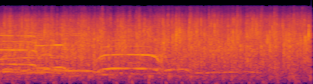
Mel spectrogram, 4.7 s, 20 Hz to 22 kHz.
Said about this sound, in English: And thank all of you for coming to Dear Jazzie 2023. Let's get a big round of applause, specifically for everyone out here.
